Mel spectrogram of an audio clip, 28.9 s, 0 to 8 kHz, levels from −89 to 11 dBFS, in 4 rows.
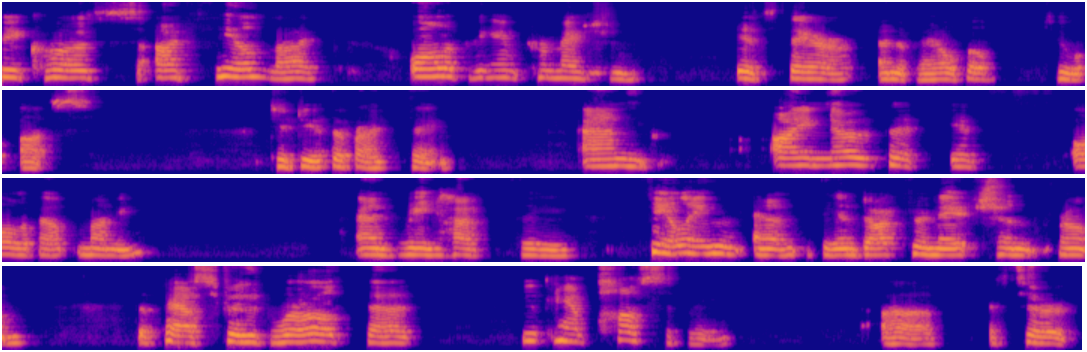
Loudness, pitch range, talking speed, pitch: -22 LUFS, 180-220 Hz, 95 wpm, 195 Hz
